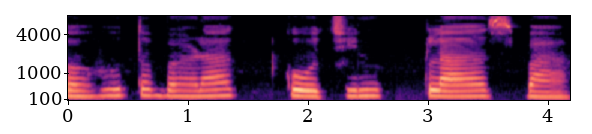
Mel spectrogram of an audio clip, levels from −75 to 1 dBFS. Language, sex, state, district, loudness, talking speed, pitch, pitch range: Bhojpuri, female, Uttar Pradesh, Gorakhpur, -16 LUFS, 70 wpm, 210 Hz, 200-220 Hz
